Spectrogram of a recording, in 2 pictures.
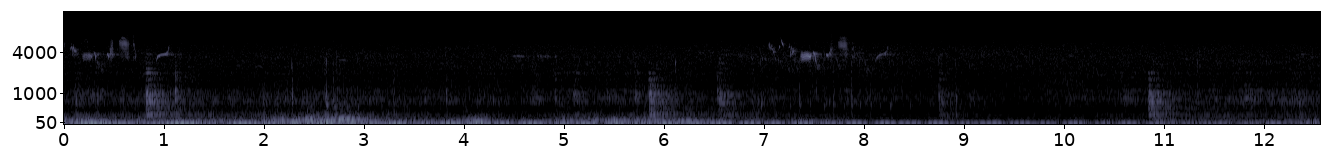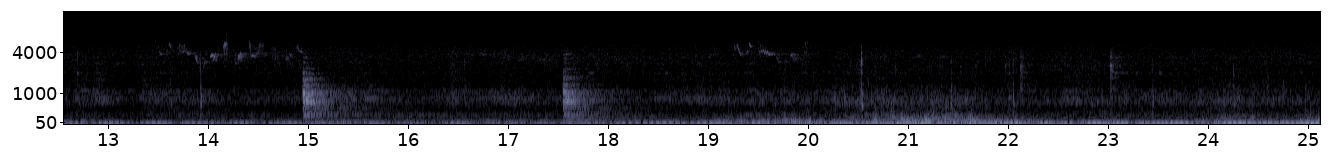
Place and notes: Nida, Lithuania, pole at airport
abandoned Nida airport. a pole of broken wind direction meter. the recording is a mix from contact and omni microphones
May 2018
